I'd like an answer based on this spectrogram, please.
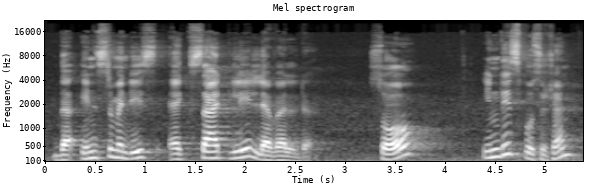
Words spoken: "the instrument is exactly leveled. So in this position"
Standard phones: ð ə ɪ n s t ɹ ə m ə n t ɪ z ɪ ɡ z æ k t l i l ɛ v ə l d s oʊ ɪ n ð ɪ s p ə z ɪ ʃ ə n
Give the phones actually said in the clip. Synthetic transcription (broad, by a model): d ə ɪ n s t ɹ ə m ə n t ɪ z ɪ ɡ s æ t l i l ɛ v ə l d s oʊ ɪ n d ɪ s p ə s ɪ ʃ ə n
